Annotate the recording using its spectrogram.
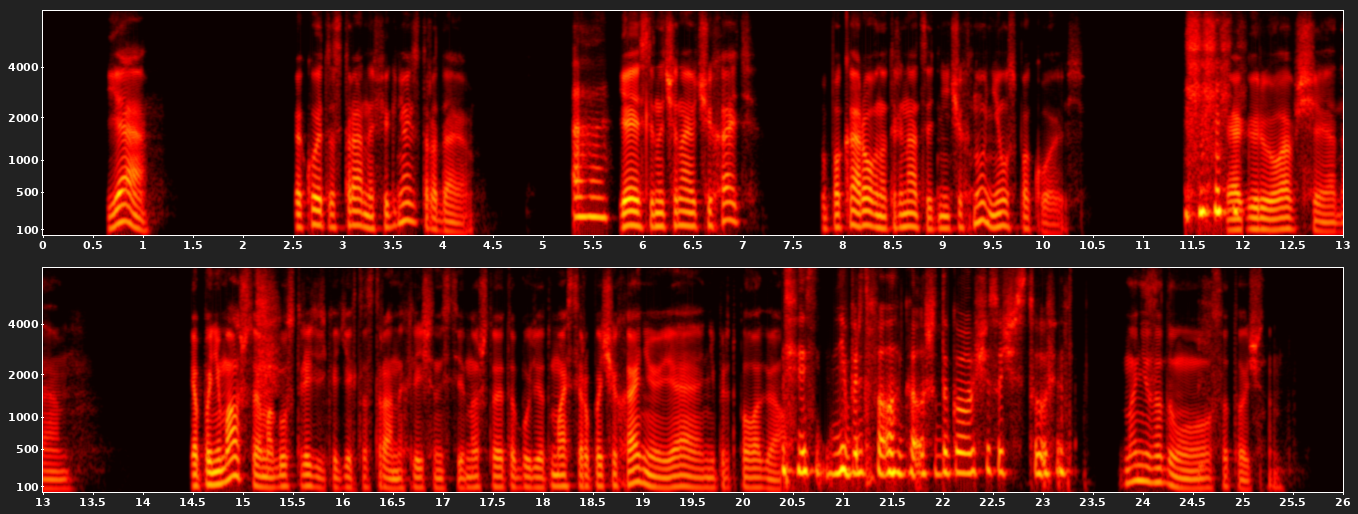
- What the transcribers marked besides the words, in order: laugh; chuckle; laughing while speaking: "Не предполагал, что такое вообще существует"; other noise; other background noise
- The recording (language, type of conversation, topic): Russian, podcast, Какая случайная встреча перевернула твою жизнь?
